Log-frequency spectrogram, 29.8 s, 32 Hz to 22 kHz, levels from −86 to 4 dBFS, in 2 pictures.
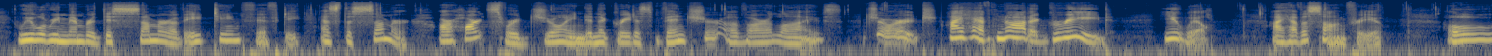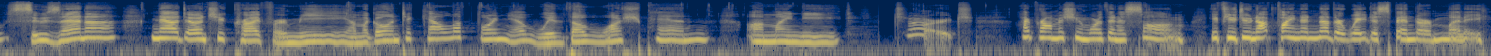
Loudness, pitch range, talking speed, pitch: -19 LUFS, 175-245 Hz, 145 wpm, 210 Hz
